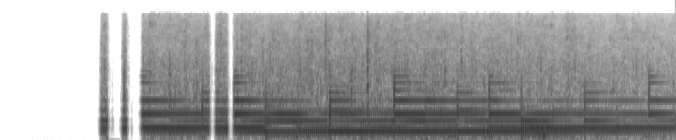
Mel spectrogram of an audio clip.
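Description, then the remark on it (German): Steady, heavy rain pours down in a forest after a couple of brief bursts, a dense hiss with scattered drops, while a soft sustained musical tone runs quietly underneath. “Wenn es im Wald in Strömen regnet, veranstalten viele Bäume ein wahres Saufgelage.”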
